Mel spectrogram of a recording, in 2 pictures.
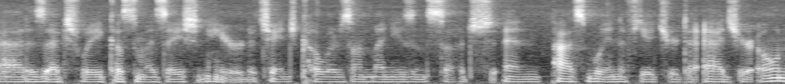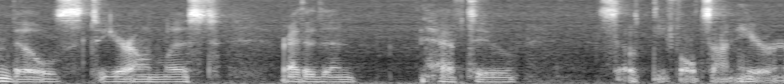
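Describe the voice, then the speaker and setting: A man's very deep, low voice in flat monotone at a moderate pace, with noticeable background noise. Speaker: college student. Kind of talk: software tutorial walkthrough. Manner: casual, with some stuttering.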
